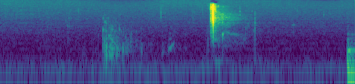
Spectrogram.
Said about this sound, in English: I need a sip of tea to kind of, whew.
